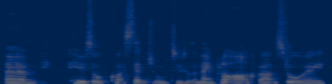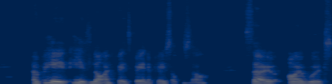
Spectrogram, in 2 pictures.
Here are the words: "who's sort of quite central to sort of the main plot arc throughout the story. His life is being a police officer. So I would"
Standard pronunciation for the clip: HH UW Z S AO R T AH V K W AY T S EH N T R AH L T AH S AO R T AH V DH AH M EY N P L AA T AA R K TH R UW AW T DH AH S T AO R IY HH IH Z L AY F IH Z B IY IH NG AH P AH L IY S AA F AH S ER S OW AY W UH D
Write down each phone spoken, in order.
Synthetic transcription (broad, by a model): HH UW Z S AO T AH V K W AY T S EH N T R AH L T AH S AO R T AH DH AH M EY N P L AA T AA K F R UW AW T DH AH S T AO R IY HH IH Z L AY F IH Z B IY IH NG AH P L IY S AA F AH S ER S OW AY W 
